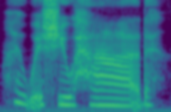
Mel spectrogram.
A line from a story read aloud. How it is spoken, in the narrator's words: sighed Anne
